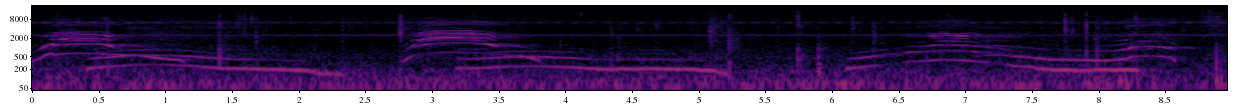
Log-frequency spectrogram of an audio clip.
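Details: Cats fighting at night: four long, moaning yowls, each wavering and then dropping low before trailing off, with brief clicks between bouts and a constant high-pitched tone behind.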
